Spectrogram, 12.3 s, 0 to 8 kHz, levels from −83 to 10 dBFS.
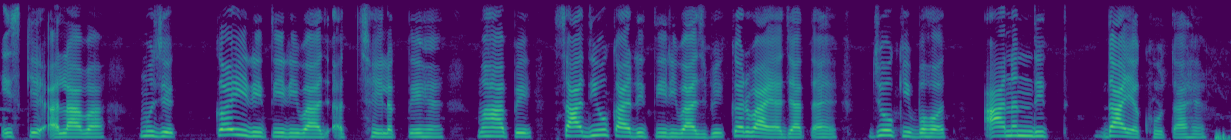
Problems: none marked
